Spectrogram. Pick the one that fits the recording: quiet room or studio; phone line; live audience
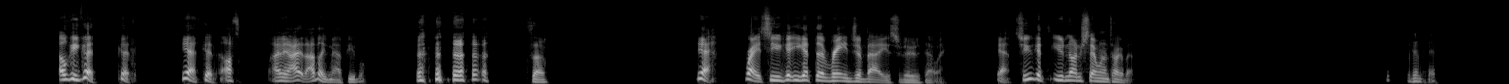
live audience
